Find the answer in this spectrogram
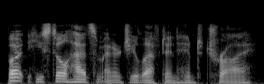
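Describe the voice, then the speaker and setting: Narrating his own audiobook, a man uses a deep voice with a bright, forceful edge, telling the story steadily, earnestly and animatedly at a fairly quick clip. The close, dry home recording comes across as a little dull and lo-fi.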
